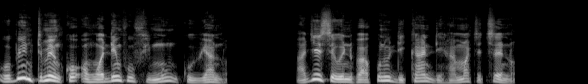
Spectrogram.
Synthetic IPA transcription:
o˨bi˦n̩˨tɪ˨˦mɪ̃˦ŋ̩˨kʰɔ˦ʔɔ˨ɦɔ̃˨dɪ̃˦m˦fʊ˦fi˨mũ˦ŋ̩˨kʰo˨ɥi˨a˦nʊ̰̃˨ | a̰˨d͡ʑɪ˦˨sɛ˨wo˨nɪ̃˨pʰa˨kʊ̃˦nʊ̃˦di˨kʰã˦ndɪ˨ɦã˨mã˦t͡ɕʰɪ˨t͡ɕʰɪ˦ɾɛ˨nʊ̰̃˨

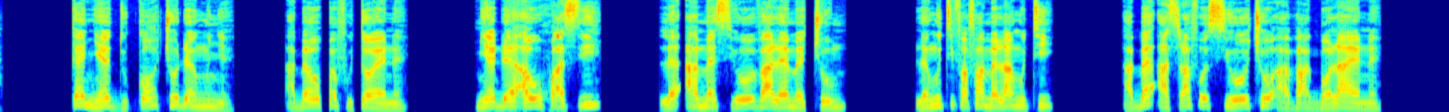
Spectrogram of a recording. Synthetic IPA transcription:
kɛ˦ɲɛ̃˨˦d̪u˨kɔ˦t͡ʃo˦ɖɛ˦ŋũ˦ɲɛ̰̃˨ | a̰˨bɛ˦wo˦ɸɛ˦fu˨t̪ɔ˦ɛ˨nɛ̃˨ | mĩ˦ɛ˨ɖɛ˦a˨wo˦xa˨si˦ | lɛ˨ʔa˨mẽ˨si˨wo˦va˦lɛ˨˦mɛ̃˨t͡ʃo˦m | lɛ˨ŋũ˦t̪i˦fa˨fa˦mɛ̃˨la˦ŋũ˦t̪i˦ | a̰˨bɛ˦ʔa˨stɾa˦fo˦si˨wo˦t͡ʃo˦ʔa˨βa˨ɡ͡bɔ˨la˦ɛ˨nɛ̃˨

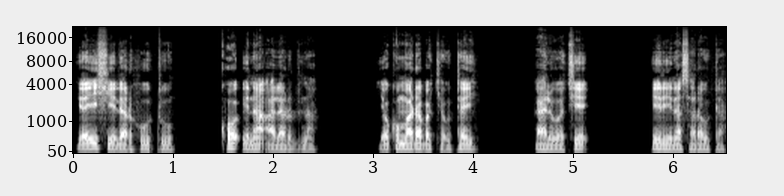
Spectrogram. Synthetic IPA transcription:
jaː˦ji˦ʃiː˨lɐ˨˦rhuː˦tuː˦ | kʷʰoː˦ʔɪ˨na˦ʔa˨lɐ˦ɾdʊ˦naː˨ | ja̰ː˦kʷʊ˦ma˦ɽɐ˦ba˨kʲa˨wta˦j | ʔa˨ɐ˨lwɐ˨t͡ʃe˦ | ʔɪ˦ɽiː˨na˦sɐ˨ɾa˦wtaː˨

